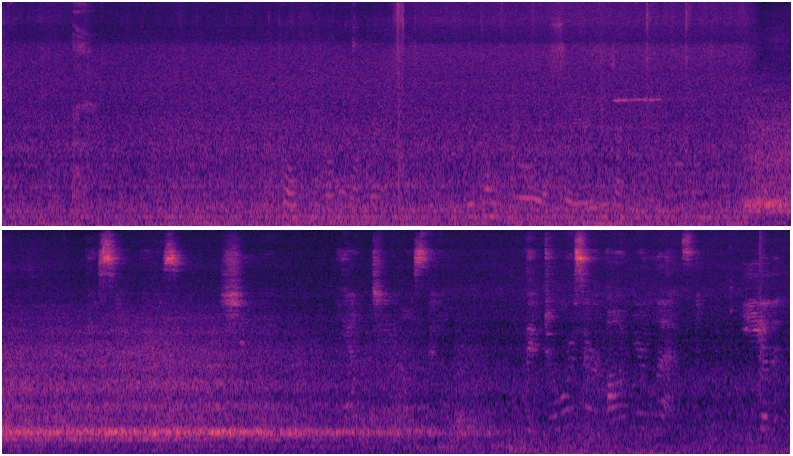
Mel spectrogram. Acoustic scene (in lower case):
subway train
